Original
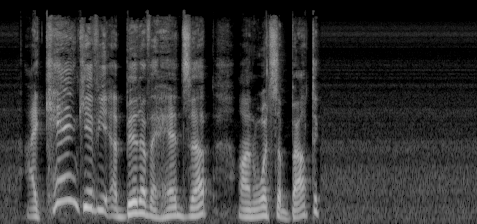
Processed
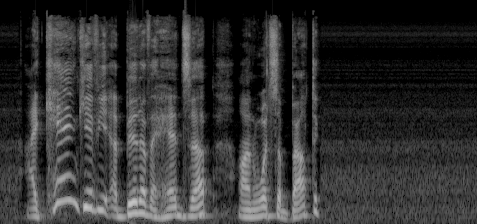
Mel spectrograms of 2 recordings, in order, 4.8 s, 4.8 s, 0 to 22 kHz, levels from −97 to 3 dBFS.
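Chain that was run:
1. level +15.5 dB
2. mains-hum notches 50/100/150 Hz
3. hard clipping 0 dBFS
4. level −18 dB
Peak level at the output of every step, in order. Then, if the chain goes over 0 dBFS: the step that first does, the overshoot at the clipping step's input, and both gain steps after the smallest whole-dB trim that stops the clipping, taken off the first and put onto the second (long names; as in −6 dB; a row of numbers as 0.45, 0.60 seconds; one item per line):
+3.5, +3.5, 0.0, −18.0 dBFS
step 1, 3.5 dB
step 1 +11.5 dB, step 4 −14 dB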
